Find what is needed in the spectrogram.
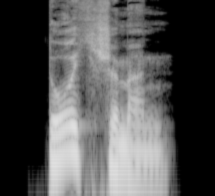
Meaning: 1. to gleam 2. to shimmer through
- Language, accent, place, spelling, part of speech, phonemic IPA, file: German, Germany, Berlin, durchschimmern, verb, /ˈdʊʁçˌʃɪmɐn/, De-durchschimmern.ogg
